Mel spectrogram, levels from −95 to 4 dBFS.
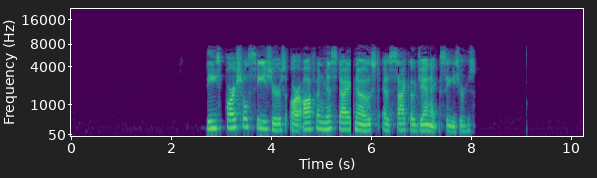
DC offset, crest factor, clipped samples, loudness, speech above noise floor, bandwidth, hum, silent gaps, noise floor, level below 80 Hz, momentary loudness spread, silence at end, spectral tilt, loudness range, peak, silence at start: under 0.1%; 22 dB; under 0.1%; -21 LUFS; 64 dB; 7.8 kHz; none; none; -85 dBFS; -62 dBFS; 8 LU; 2.15 s; -4 dB/octave; 7 LU; -4 dBFS; 2.7 s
